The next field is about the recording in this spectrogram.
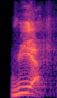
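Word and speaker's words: veer: अगली है वियर, वीर नहीं वियर, वियर। इसका जो प्रोनाउंसिएशन है वियर, वीर नहीं बोलेंगे, वियर।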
